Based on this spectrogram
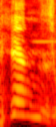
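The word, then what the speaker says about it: Hinze: to be uh hinge you're calling h-i-n-z-e hens yeah I went to school with Phil Hines he spent it the same way he said it the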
